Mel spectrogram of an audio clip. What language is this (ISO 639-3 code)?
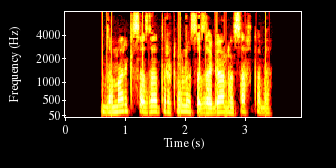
pus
